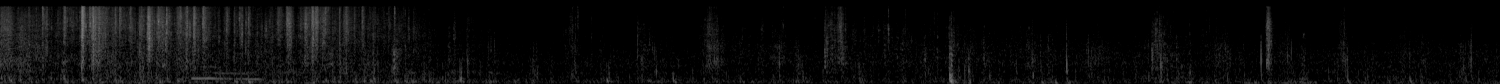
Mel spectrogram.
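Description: Footsteps and dog paws crunching through dry fallen leaves: dense and loud for about the first four seconds, then fainter, scattered crunches.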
